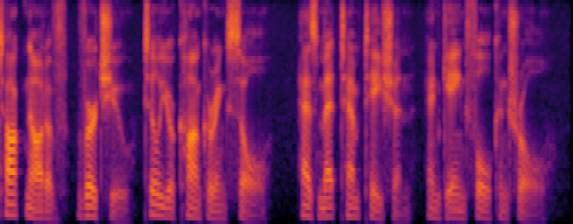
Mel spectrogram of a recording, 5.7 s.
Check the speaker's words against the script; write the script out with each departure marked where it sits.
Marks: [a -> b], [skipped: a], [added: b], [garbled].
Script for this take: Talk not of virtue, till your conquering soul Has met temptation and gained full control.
Talk not of virtue, till your conquering soul Has met temptation and gained full control.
